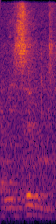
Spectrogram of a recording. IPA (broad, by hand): rɪˈzuːm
